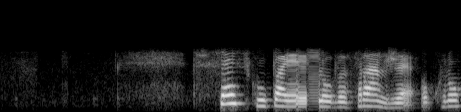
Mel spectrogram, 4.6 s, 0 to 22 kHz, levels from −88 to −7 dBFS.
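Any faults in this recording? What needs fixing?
The call path carried the whole clip through the G.729 codec at 8 kbit/s, rebuilding speech from a vocal-tract filter, pitch predictor and sparse pulses. The result is confined to roughly 250 to 3400 Hz with nothing above 3.6 kHz, so it sounds muffled, rough and slightly synthetic. Preventing this means using a wideband codec such as Opus or G.722 whenever the link allows it.

From 2.87 to 3.23 s, the audio turns into robotic sound from repeated short buffers. The likely cause is new audio arriving too late, so playback looped a short chunk in place of most of the real audio. The loop imposes a rigid 100 Hz metallic buzz, which fits a 10 ms buffer. Preventing this means giving the jitter buffer enough depth and using proper packet-loss concealment rather than raw buffer repetition.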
